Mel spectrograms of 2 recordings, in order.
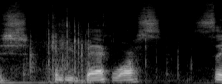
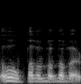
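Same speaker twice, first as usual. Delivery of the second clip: rapid, rattled-off, pitched-up blather; 7 semitones higher, 4 dB louder than usual. Mocking people who make pool pump videos: mocking fast-talking pool video hosts. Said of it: "talking real fast".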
